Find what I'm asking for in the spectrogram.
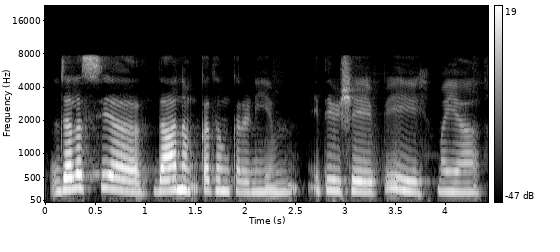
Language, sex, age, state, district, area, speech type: Sanskrit, female, 18-30, Karnataka, Chikkaballapur, rural, spontaneous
